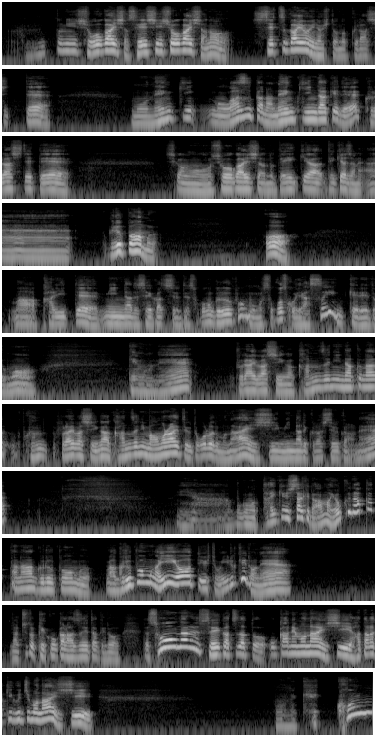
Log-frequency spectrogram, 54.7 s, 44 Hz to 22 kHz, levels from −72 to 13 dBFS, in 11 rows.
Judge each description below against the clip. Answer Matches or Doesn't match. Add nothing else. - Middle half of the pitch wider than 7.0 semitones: Matches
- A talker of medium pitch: Doesn't match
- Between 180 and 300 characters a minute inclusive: Matches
